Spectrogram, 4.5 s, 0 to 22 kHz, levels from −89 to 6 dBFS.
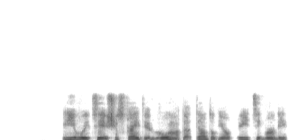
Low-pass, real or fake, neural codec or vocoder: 7.2 kHz; fake; codec, 24 kHz, 0.9 kbps, WavTokenizer, medium music audio release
